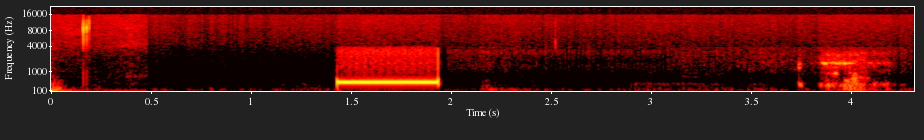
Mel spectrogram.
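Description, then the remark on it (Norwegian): A single steady telephone ringback tone beeps once for about half a second, clear and fairly loud against near silence, as someone tries to call a man who is a family friend, followed later by brief muffled rustling sounds. “Så jeg prøver å ringe han nå.”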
